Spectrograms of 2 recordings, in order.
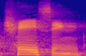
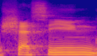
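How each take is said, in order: First: "chasing" said "tchay-sing" with a "tch" and the "ay" diphthong; correct chasing. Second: "chasing" said "sha-sing" with a French "sh" and a flat "a"; wrong French-style chasing. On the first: Teacher correcting the class, "chasing" with a "tch" and the "ay" diphthong. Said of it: "en plus, c'est une diphtongue". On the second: Teacher showing the francophone error, "chasing" as a French "sha-sing". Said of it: "Non, non, chasing". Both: Shown as a demonstration.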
